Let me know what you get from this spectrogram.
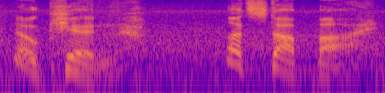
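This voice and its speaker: An actor voicing a brash, loyal, hot-blooded hero in an action video game, talking bluntly and casually. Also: male voice, medium pitch, huge pitch swings, measured pace, noisy background.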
